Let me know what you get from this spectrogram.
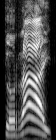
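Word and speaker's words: chloride: सी ये देखो सीएच एल ओ आर आई एन ई क्लोरीन क सी एच एल ओ आर आई डी क्लोराइड सी एच एल ओ आर ओ एफ एम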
